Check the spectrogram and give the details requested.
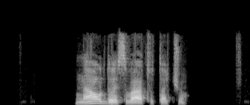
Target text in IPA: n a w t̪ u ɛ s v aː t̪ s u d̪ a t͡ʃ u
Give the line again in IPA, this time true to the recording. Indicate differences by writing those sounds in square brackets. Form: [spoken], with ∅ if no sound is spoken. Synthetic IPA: n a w [d̪] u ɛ s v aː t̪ s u [t̪] a t͡ʃ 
